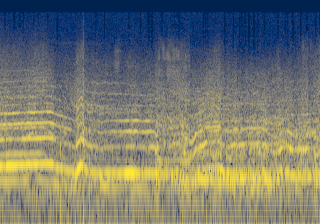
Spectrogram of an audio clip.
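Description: Ford Mondeo touring car engine straining on track during a race at Paddock Hill, a loud close drone with shifting revs and a sharp gear change blip, other race cars audible nearby.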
